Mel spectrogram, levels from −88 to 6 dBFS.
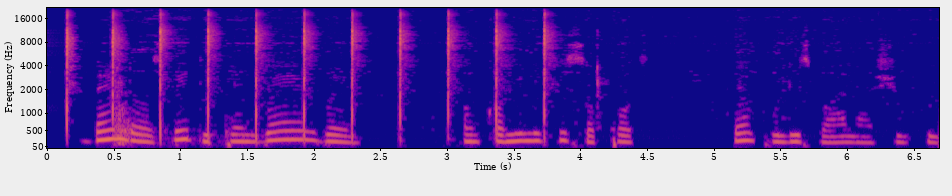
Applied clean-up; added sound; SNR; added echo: classical method spectral subtraction.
